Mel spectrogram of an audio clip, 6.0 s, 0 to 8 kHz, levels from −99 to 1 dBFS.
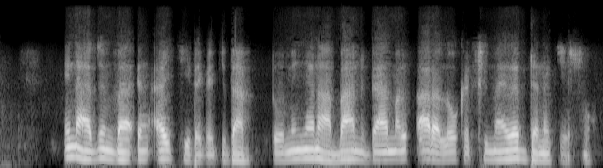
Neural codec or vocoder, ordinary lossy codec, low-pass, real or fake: codec, 16 kHz, 1 kbps, X-Codec, HuBERT features, trained on balanced general audio; AAC, 32 kbps; 7.2 kHz; fake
